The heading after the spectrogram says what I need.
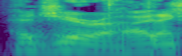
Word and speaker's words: Hejira: yeah so this is uh hajira i think i am pronouncing that right hajira you better get that right i guess yeah it's sajira yep hajira i checked it this week i checked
